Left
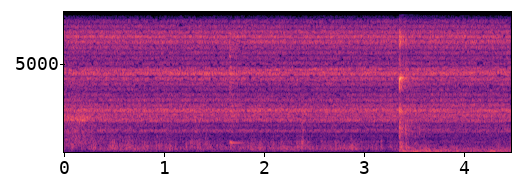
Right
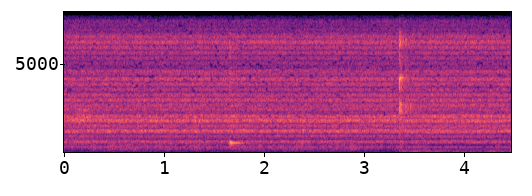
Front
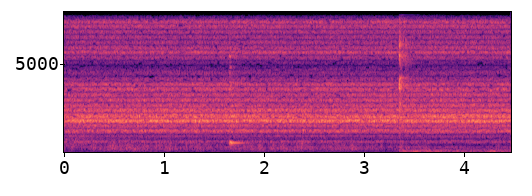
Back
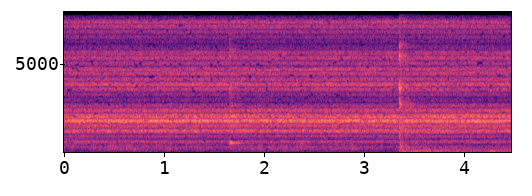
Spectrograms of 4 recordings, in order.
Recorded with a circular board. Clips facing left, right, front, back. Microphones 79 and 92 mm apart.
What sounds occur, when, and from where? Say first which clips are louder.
0.0 s a drone: right 6 dB, back 1 dB; 105° right
1.7 s a cowbell: right 13 dB, front 3 dB; 70° right
3.4 s hammering: right 5 dB, back 1 dB; 145° left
